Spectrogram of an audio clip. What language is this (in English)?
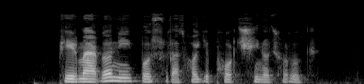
Persian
